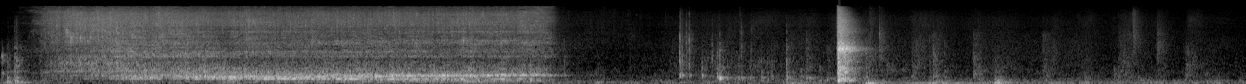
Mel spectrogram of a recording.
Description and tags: fill kettle
Filling a kettle
kettle, kitchen, water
